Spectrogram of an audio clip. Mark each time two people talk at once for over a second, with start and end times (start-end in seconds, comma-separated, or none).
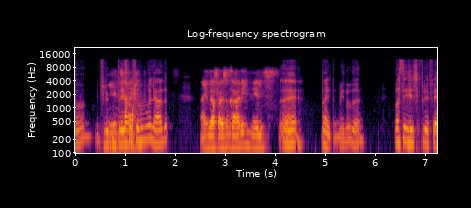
none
